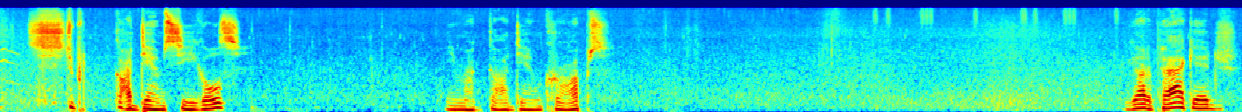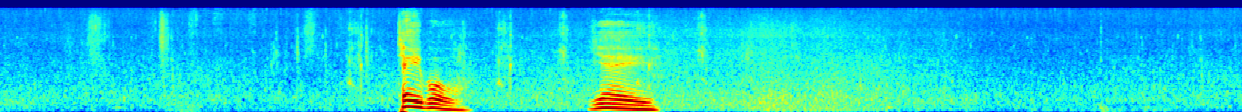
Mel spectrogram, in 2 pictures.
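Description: Sea water laps softly against a raft.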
